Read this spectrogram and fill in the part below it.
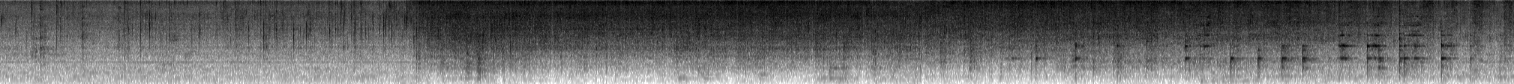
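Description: Asafoetida and dried red chillies for tempering hit hot oil with a sudden loud hiss that jumps up partway through, then keeps sizzling and crackling densely at close range, with no voices.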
